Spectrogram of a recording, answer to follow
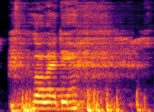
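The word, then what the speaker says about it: Lolade: Lola D.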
